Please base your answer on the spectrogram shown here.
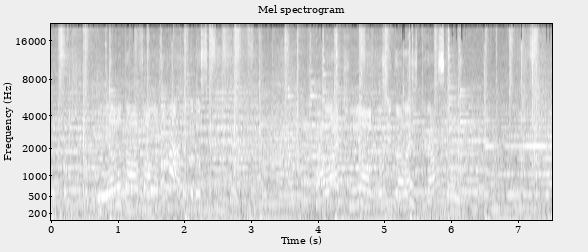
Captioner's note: they talking in portuguese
